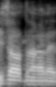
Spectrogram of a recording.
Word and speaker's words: Zaldana: it right but a lot of people don't pronounce it right okay so it'll Donna it is Gary Saldana then okay cool I noticed when we first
